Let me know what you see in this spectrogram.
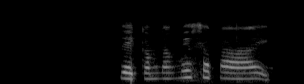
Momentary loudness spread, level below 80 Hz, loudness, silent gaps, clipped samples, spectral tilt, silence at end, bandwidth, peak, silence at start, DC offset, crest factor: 6 LU; -76 dBFS; -38 LUFS; none; under 0.1%; -2 dB/octave; 0.35 s; 7.6 kHz; -20 dBFS; 1.2 s; under 0.1%; 20 dB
